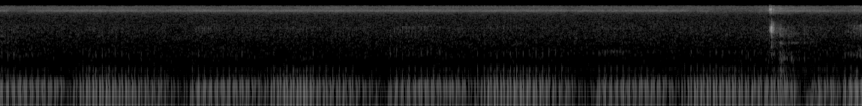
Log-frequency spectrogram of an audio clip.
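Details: Maine Coon crossed with Sphynx, a kitten playing beside its mother, purrs in a soft rumbling rhythm, each swell lasting under a second, ending with a brief sharp click.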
